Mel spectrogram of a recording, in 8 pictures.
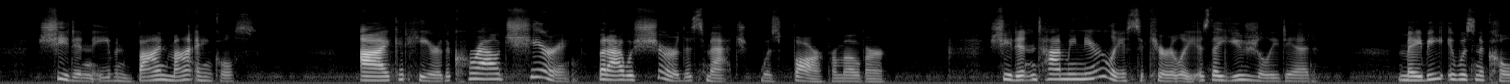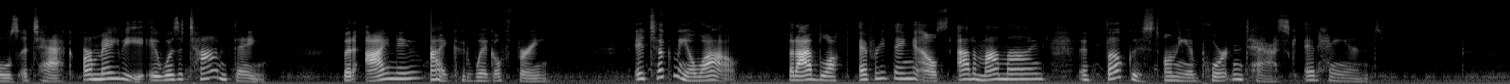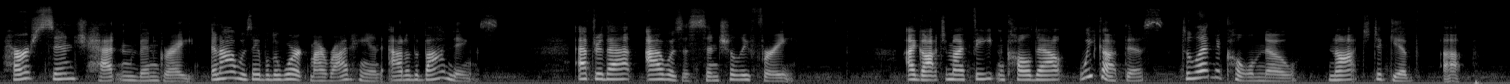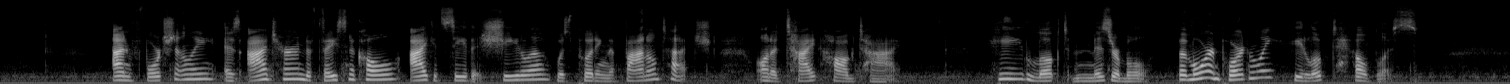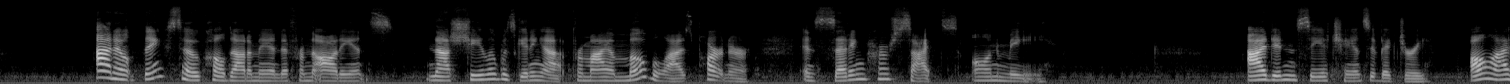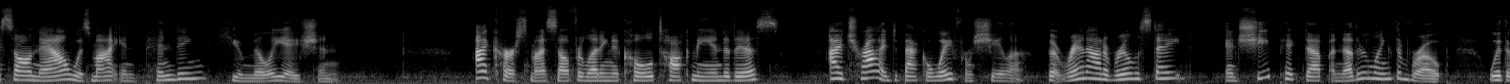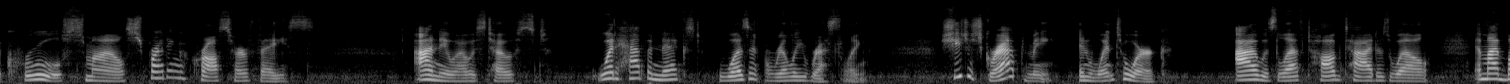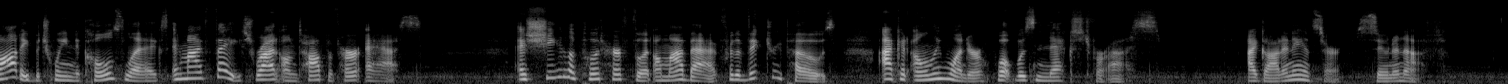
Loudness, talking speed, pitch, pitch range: -25 LUFS, 145 wpm, 190 Hz, 165-235 Hz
